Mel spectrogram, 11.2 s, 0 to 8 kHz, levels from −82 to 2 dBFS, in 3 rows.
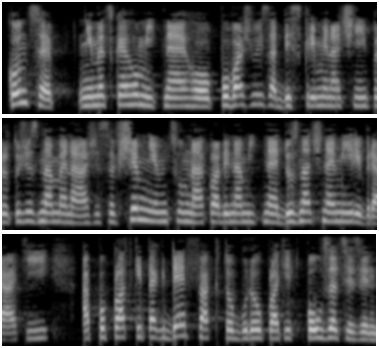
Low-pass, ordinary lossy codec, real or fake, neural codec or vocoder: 7.2 kHz; none; real; none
